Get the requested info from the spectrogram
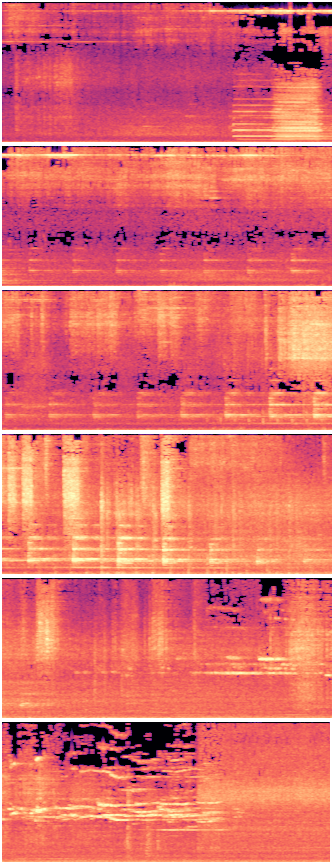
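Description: NJ Transit passenger train sounding one short horn blast about four seconds in, then passing close by. It makes a rumble that peaks around the middle, with several high whining and squealing tones from the wheels and running gear, and thinner high squeals near the end.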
